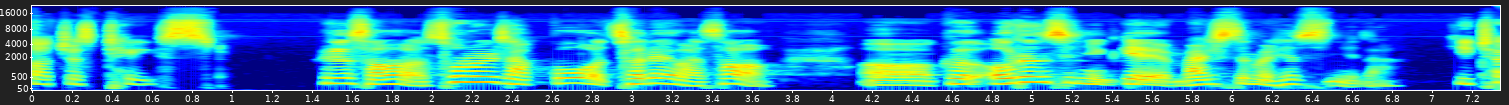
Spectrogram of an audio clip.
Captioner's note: speaking in foreign language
